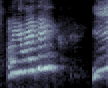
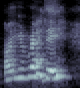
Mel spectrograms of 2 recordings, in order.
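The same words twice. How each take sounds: First: High squeaky monkey asking; Monkey puppet. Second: Said in the usual way. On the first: Acted. Monkey puppet checking the children are ready, high. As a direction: bounce it up as the puppet.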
